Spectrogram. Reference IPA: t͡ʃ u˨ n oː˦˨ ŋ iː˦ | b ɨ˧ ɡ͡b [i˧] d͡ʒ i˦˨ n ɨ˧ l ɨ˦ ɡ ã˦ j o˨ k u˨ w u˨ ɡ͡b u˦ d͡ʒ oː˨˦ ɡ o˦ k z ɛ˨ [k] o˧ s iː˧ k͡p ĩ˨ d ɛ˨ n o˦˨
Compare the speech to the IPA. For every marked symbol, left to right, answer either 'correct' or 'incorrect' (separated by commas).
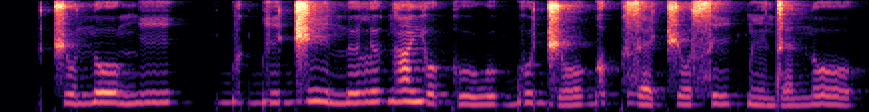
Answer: correct, incorrect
